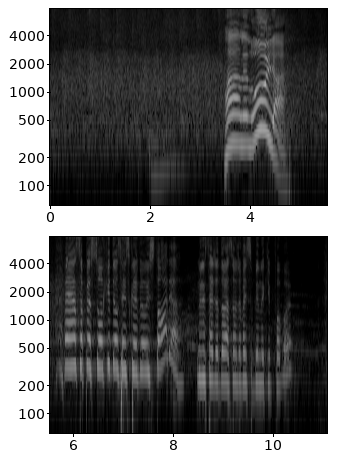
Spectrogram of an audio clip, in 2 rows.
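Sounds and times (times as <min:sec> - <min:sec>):
audience applauding: 0:00.0 - 0:06.1
speech: 0:03.5 - 0:04.8, 0:05.8 - 0:11.0.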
